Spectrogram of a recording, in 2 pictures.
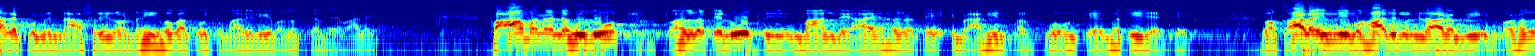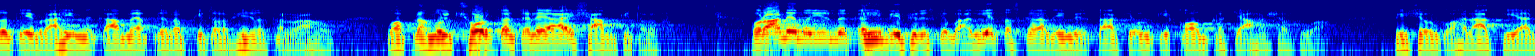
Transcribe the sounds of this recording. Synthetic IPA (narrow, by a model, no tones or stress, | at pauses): lɐkʊmːɪ̃nːaːsɪɾiːnɔːɾnɐɦĩɦoːɡakoːit̪ʊmɦaːɾeliemɐd̪əd̪kɐɾnḛʋa̰ːlḛ | fɐaːmɐnalɐɦuluːt̪ːoɦɐzɾət̪eluːt̪iːmaːnleaːeɦɐzɾət̪eɪbɾa̰ːɦiːmpɐ̰ɾʋoʊnkebʱɐt̪iːd͡ʒet̪ʰḛː | ʋɐqaːlaɪnːiːmʊɦaːd̪ɪɾʊnɪlaːɾɐbːiɔ̰ːɾɦɐzɾət̪eɪbɾaːɦiːmnekɐɦamɛ̃ɐpneɾɐbkit̪ɐɾəfɦɪd͡ʒɾət̪kɐ̰ɾːɐ̰ɦa̰ɦṵ̃ː | ʋoɐpnamʊlk̚t͡ʃʰoːɽkɐɾt͡ʃɐleaːeʃaːmkit̪ɐɾə̰f | qʊɾaːnemɐziːd̪mẽkɐɦĩbʱipʰɪɾɪskeba̰ːd̪jet̪ɐskəɾanɐɦĩmɪlt̪akeʊnkiqɔːmkakja̰ːɦɐʃə̰ɾɦua̰ː | piːt͡ʃʰeʊnkoɦɐlaːkːija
